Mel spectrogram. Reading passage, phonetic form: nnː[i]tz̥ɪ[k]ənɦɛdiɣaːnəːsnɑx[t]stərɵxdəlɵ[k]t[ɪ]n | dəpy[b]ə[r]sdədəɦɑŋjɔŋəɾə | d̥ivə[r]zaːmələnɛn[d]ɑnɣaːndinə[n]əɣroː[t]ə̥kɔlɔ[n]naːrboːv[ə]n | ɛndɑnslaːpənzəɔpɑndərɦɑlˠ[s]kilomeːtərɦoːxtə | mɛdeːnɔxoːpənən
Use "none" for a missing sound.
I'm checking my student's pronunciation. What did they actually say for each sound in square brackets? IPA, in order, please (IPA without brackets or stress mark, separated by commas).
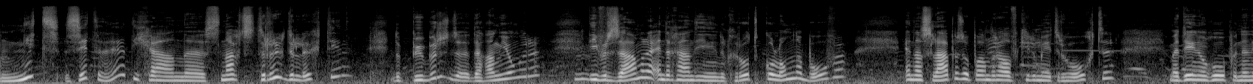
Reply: i, t, t, x, ɪ, b, r, r, d, n, t, m, ə, f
